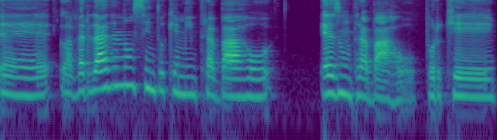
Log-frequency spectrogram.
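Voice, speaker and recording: Speech unfolds at a very slow pace in a very clean recording with a silent background. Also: woman. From Brazil. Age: 40s. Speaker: beauty clinic worker. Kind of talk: interview.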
